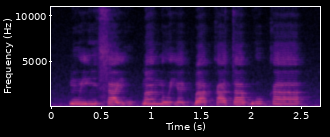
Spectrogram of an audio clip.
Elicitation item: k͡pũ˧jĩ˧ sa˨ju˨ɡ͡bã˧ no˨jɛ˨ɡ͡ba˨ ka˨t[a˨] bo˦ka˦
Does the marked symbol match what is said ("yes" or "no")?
no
